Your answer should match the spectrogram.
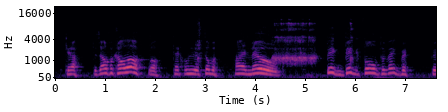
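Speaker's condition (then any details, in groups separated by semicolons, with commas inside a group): Cerebral palsy; voice tone sometimes odd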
